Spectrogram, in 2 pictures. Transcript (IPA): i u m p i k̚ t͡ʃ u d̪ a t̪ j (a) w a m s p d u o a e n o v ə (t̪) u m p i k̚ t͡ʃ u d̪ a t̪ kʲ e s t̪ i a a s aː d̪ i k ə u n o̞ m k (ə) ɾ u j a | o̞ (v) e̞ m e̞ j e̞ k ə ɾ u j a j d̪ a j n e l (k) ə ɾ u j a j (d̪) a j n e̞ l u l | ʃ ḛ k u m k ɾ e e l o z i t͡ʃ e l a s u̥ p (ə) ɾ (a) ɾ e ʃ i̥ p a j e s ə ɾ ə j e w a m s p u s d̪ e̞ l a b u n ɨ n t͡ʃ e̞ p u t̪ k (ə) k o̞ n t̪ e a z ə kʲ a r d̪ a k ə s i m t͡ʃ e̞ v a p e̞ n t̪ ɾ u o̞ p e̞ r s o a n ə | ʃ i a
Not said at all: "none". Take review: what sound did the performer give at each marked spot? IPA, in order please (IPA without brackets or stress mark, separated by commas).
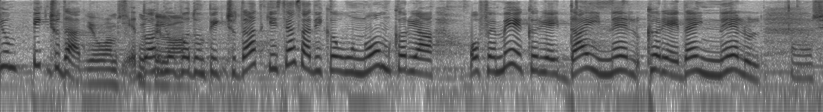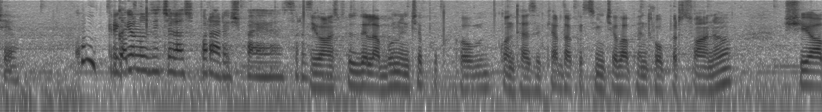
e, d̪, ə, f, k, d̪, ə, a, ə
